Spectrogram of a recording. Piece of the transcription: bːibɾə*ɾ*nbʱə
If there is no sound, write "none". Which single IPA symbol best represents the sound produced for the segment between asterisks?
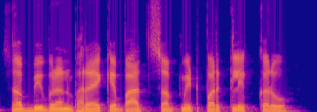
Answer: none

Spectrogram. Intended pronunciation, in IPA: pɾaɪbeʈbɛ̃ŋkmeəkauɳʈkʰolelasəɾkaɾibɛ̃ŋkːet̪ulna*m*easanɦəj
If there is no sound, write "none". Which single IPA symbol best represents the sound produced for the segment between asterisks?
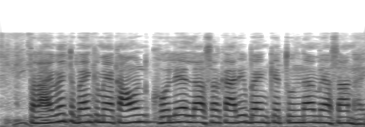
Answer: m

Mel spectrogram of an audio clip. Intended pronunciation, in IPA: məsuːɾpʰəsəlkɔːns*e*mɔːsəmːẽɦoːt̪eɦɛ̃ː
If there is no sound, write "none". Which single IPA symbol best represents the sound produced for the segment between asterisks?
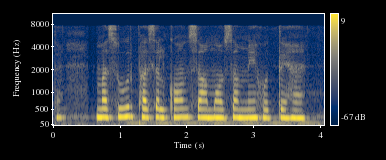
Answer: a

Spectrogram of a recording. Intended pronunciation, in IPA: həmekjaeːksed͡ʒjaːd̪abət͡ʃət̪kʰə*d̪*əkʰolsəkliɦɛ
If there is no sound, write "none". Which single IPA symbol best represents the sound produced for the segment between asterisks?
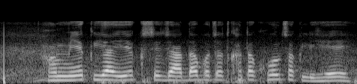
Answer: t̪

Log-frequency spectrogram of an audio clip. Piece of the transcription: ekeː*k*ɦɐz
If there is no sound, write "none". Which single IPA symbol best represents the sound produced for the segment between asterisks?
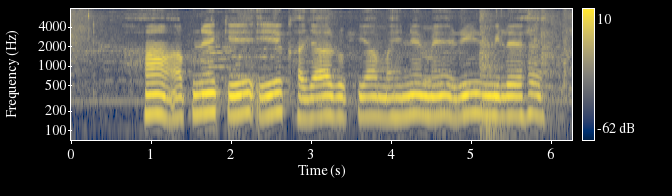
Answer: k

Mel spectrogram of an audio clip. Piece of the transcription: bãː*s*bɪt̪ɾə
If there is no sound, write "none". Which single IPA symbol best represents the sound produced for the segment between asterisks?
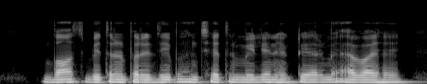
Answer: s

